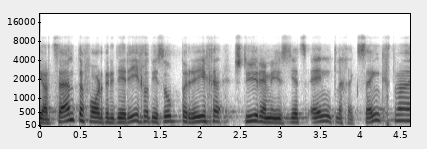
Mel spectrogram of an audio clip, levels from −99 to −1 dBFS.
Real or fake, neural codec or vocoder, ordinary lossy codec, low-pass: fake; codec, 16 kHz, 2 kbps, X-Codec, HuBERT features, trained on balanced general audio; Opus, 16 kbps; 7.2 kHz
